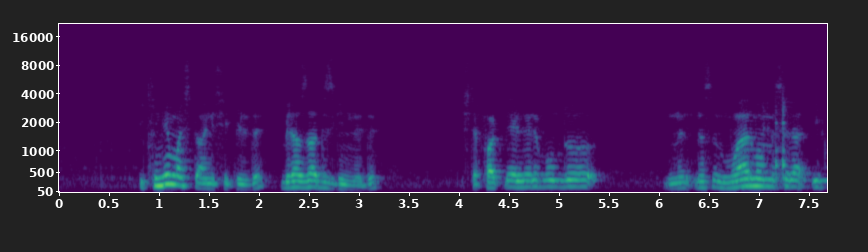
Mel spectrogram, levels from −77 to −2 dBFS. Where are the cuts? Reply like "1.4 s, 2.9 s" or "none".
none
